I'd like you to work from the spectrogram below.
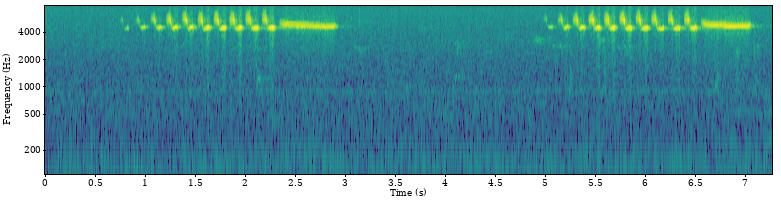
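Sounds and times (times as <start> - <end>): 
Emberiza citrinella singing: 0.7 - 7.2.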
